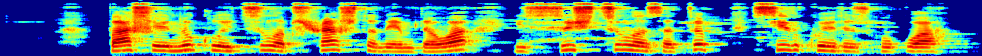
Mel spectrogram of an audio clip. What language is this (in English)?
Abkhazian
